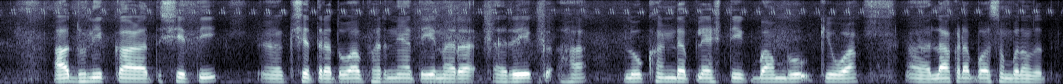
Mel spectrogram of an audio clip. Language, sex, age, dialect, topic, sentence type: Marathi, male, 18-24, Standard Marathi, agriculture, statement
